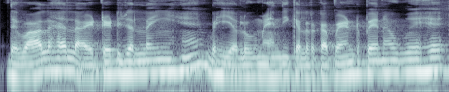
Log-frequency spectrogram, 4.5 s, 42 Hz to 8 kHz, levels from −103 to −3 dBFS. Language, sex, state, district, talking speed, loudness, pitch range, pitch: Hindi, male, Bihar, Sitamarhi, 200 wpm, -16 LUFS, 105-135 Hz, 120 Hz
